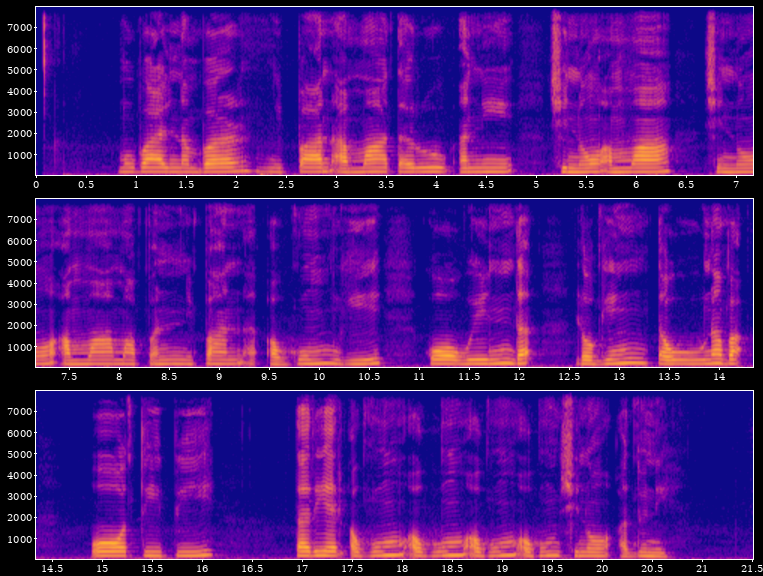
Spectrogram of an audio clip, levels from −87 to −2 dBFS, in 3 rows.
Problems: none marked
